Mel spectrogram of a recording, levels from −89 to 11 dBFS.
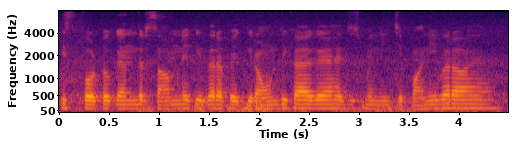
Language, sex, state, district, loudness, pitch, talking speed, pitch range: Hindi, male, Uttar Pradesh, Shamli, -19 LUFS, 120 Hz, 215 wpm, 115-125 Hz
